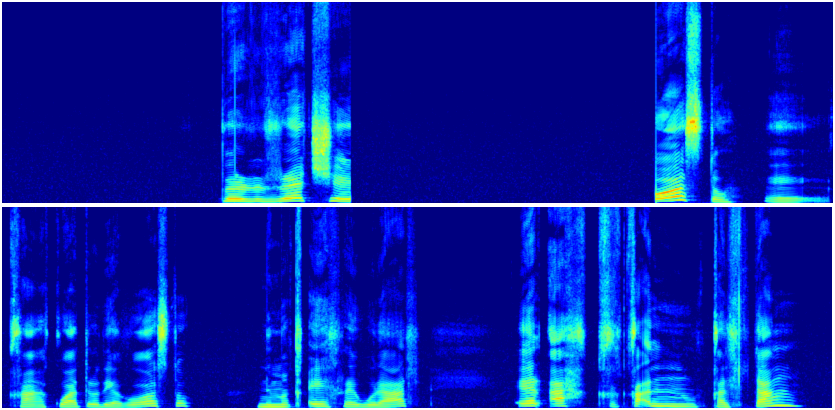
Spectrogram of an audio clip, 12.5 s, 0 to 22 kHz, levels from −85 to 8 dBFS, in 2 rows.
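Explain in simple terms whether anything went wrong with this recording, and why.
Between 2.61 and 4.90 seconds the speech cuts out suddenly for about 2.3 seconds. Only a very faint hiss remains. This is an audio dropout to a faint residue. The signal was likely lost upstream while the recording path stayed live.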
